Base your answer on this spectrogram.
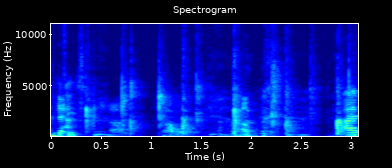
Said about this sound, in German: Wir klatschen für dich.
